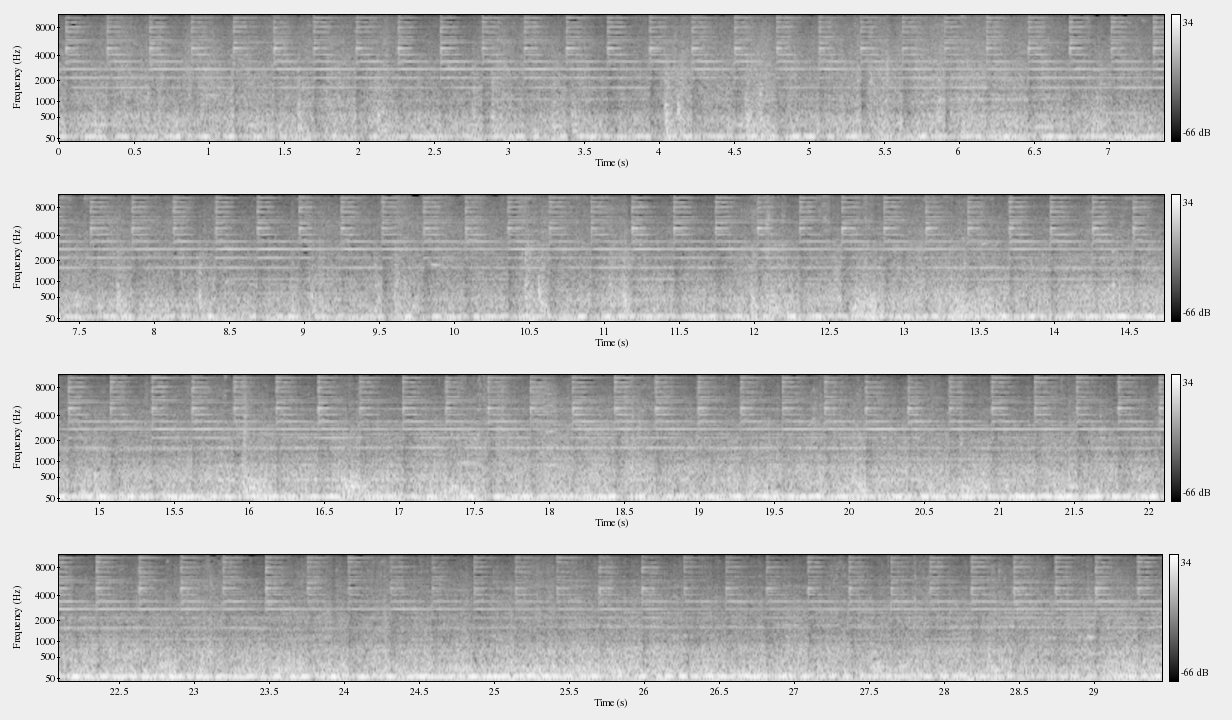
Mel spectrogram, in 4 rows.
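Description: Freight train passing close by: tank cars rolling on the rails, then EMD SD40-3 diesel-electric locomotives passing with their engines running in a deep, steady drone. The drone grows a little louder in the middle as the locomotives go by.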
